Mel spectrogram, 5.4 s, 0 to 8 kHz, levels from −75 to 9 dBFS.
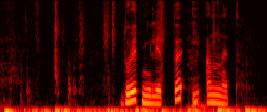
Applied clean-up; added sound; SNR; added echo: none; none; none; none.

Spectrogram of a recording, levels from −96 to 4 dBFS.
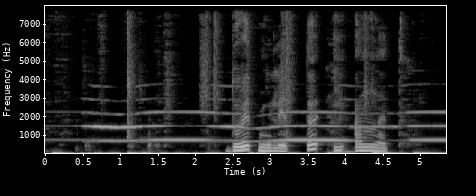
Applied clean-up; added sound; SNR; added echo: classical method log-MMSE.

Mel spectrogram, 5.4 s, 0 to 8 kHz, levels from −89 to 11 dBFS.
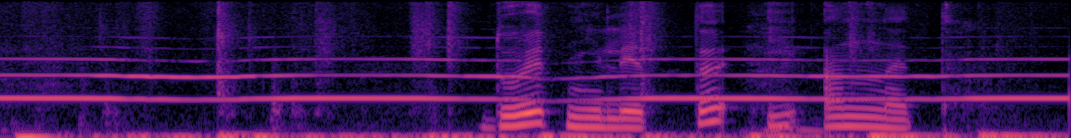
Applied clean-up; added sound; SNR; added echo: none; Wind instrument, woodwind instrument; 3 dB; none.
